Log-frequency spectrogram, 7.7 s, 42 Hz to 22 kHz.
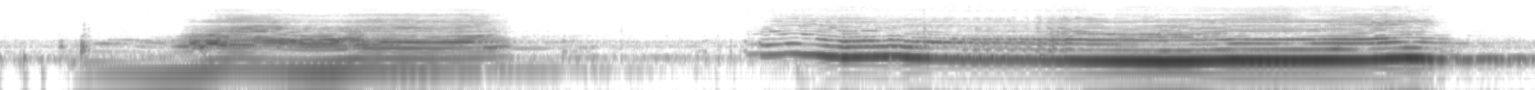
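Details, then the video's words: Humpback whale song recorded underwater: a low moaning unit near 150–200 rising slightly, then after a pause a long harmonically rich wail that starts with a bend and holds a steady tone for about three seconds. "Amazing singing Humpback Whales"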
